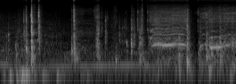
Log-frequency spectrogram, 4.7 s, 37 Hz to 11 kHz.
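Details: 1992 Ford Mustang LX convertible, parked for years: handling clatter, then a steady power window motor whir for about a second, twice over; the windows run smoothly and evenly; normal power window operation.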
